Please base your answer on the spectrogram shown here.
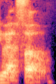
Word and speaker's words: UFO: and that's another thing so prox and and ufo are pronounced differently than it is here in america so it's pro x and ufo yeah um and then like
